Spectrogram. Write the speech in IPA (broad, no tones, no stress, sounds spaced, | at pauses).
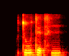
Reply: t u t e t͡sʰ i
